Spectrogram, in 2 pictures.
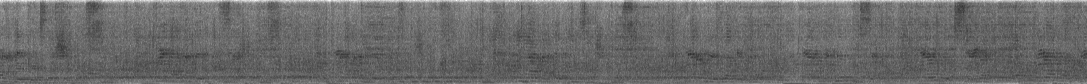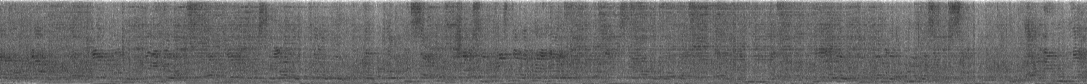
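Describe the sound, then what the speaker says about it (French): A women's seminar congregation loudly acclaims and cheers at a worship gathering, a dense, continuous roar of crowd voices and whoops sustained throughout. "Acclame avec exagération."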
